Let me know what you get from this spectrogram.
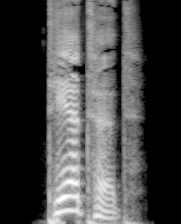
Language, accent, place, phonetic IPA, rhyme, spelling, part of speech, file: German, Germany, Berlin, [ˈteːɐ̯tət], -eːɐ̯tət, teertet, verb, De-teertet.ogg
- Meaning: inflection of teeren: 1. second-person plural preterite 2. second-person plural subjunctive II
